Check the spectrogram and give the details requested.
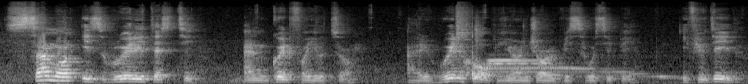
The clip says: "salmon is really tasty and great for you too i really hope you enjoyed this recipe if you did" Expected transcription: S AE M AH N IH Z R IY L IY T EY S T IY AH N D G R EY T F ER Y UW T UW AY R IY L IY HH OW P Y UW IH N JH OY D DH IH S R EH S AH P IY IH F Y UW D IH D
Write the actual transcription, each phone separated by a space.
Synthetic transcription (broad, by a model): S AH M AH N IH Z R IY L IY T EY S T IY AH N G UW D F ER Y UW T UW AY R IY L IY HH OW P Y UW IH N JH OY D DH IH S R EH S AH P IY IH F Y UW D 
